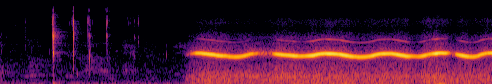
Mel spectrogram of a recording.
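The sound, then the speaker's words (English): A few quick clicks and mouth sounds, then a person begins a sustained whistled tone imitating a tone they heard, held steady with a slight wavering pitch, fairly loud, with breathy air noise underneath. “Don't laugh at my horrible ability of whistling, but I'm gonna try to give you whatever.”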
